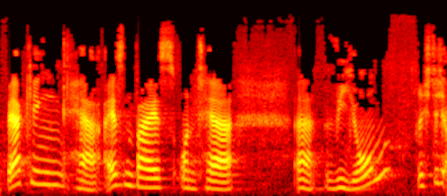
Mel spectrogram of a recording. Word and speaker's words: Vuillaume: Berking, Herr Eisenbeiß und Herr Villon. Richtig ausgesprochen?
